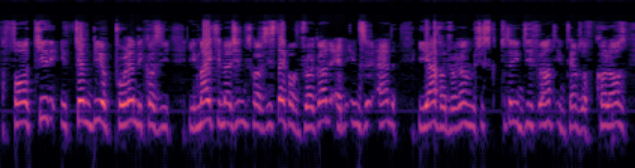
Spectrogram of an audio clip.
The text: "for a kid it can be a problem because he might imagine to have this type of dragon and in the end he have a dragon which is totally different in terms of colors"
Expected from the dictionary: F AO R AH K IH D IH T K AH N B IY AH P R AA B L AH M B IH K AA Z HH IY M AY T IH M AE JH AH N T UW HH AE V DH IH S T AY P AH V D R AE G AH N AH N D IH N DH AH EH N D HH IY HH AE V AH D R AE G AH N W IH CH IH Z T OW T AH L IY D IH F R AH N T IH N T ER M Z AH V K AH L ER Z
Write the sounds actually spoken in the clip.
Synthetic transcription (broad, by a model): F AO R AH K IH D IH T K AH N B IY AH P R AA B L AH M B IH K AA Z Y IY M AY T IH M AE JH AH N T UW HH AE V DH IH S T AY P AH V D R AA G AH N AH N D IH N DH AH EH N D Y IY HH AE V AH D R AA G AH N W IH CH IH Z T OW T AH L IY D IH F R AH N T IH N T ER M Z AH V K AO L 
